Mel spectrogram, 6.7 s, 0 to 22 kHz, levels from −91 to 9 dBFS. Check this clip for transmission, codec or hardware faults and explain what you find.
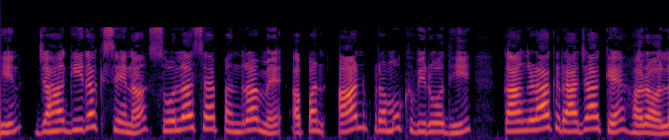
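One fault runs through the whole recording: AAC compression, audible from start to finish. The top of the speech spectrum is cut off, and the damage is plainly audible. The likely cause is an AAC-LC encoder starved of bits, which fits a low bitrate of around 32 kbps. With that budget, the coder discards the top band and quantises the remaining spectrum coarsely, frame by frame. The result is dull, smeared speech, with a warbling, fizzy edge on sibilants and held sounds.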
